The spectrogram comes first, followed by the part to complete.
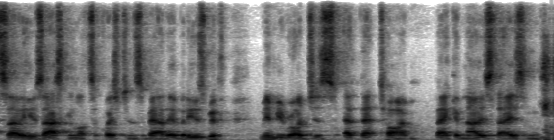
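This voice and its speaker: The speaker is a man with an Australian accent. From Australia, western Queensland. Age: 60s. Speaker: professional mariner and cruising guide author. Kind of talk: webinar interview.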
